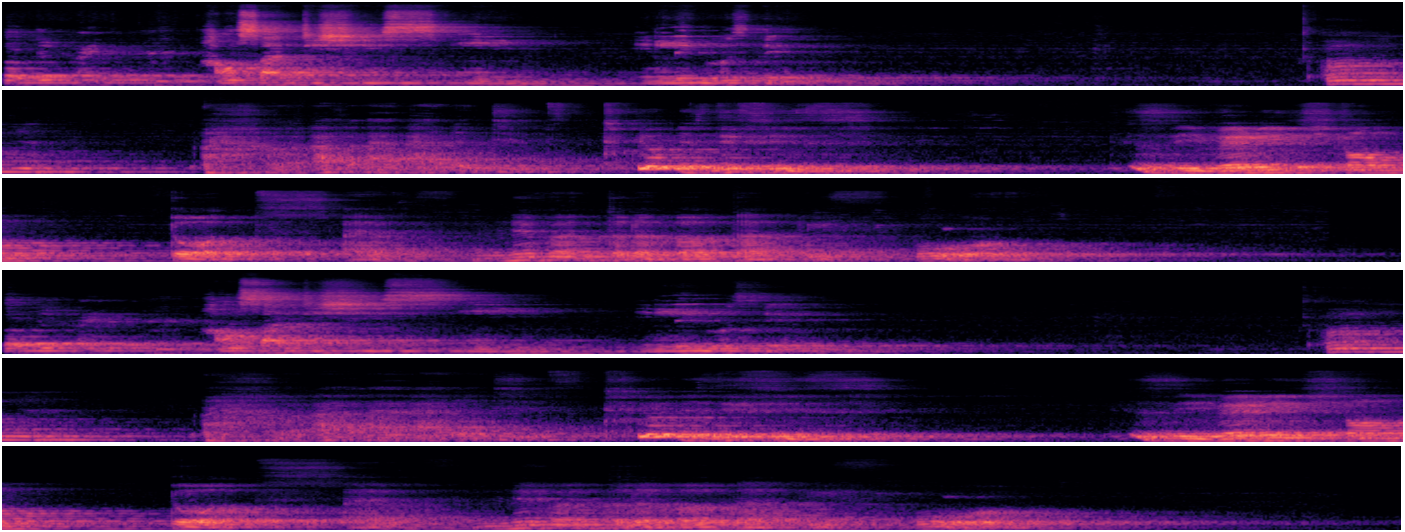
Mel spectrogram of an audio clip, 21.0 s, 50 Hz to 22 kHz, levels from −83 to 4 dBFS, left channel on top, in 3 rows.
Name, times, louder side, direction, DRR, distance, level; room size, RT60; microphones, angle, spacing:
voice 1, 0.0-2.7 3.2-4.0 13.5-13.6, left 3 dB, 50° left, -1 dB, 1.6 m, -28 dB
voice 2, 6.6-7.3 8.0-9.7 10.0-11.3 12.6-14.0 14.8-16.1 16.3-18.2 18.6-19.0, left 1 dB, 65° left, -1 dB, 1.2 m, -25 dB
14.0 x 8.3 x 4.2 m, 2.8 s
head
